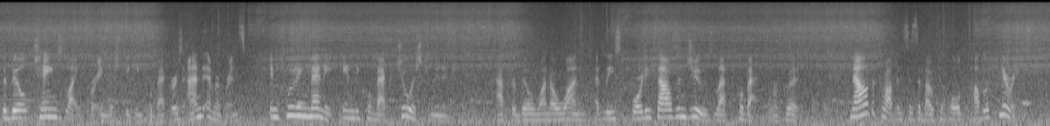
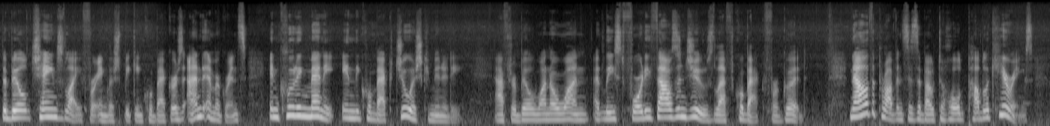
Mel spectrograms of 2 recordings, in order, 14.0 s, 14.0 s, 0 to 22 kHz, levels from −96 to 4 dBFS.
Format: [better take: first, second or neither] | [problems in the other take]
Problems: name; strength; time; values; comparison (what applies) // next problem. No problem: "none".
second | hiss; loud; throughout; 3 dB below the speech; faint in the second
